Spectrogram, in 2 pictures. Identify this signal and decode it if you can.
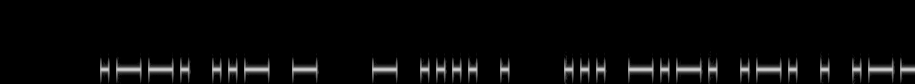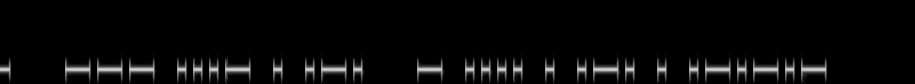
Morse code, heard as a keyed tone, about 16 wpm, 700 Hz. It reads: PUT THE SCREW OVER THERE.
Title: Sentences from Top 1600 Words 15wpm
